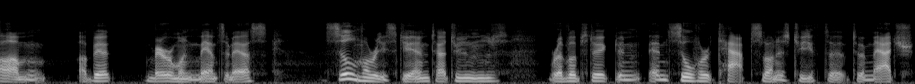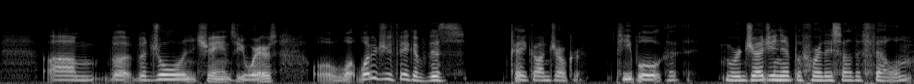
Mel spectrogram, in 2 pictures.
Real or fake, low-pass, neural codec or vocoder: fake; 7.2 kHz; autoencoder, 22.05 kHz, a latent of 192 numbers a frame, VITS, trained on many speakers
